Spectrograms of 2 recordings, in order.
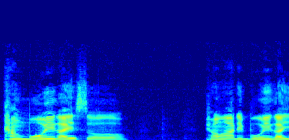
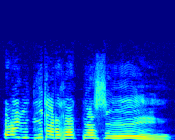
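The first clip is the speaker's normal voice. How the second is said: high, loud mock scolding mother; 7 dB louder than usual. Children's sermon, voicing the mother scolding, high mock nag. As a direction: play the nagging mom, pitched way up.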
